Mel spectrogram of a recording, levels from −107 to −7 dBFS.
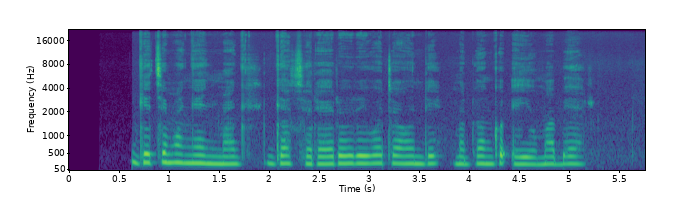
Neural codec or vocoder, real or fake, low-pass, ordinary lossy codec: none; real; none; none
